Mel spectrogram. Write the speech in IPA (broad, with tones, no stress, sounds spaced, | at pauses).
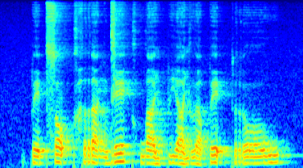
p e˨˩ ʔ s ɔ˦˥ ʔ kʰ r a˧ ŋ d eː˥˩ kʰ w a˨˩ j p i˨˩ a̯ j ɯ˩˦ a̯ p e˦˥ ʔ p r oː˦˥ w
